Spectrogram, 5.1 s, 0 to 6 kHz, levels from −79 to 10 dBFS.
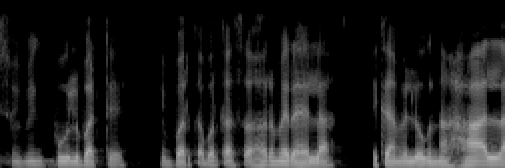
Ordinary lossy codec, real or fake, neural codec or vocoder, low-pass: none; real; none; 5.4 kHz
